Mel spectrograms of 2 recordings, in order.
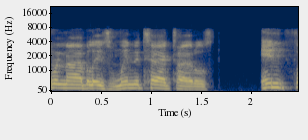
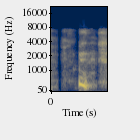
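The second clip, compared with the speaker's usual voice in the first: short laugh; 5 dB louder than usual. Real, not acted. Coy refusal to say more.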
